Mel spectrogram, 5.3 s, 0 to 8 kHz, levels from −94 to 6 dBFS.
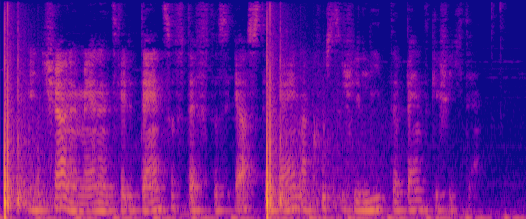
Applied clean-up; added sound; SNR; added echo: none; Fireworks; -4 dB; none.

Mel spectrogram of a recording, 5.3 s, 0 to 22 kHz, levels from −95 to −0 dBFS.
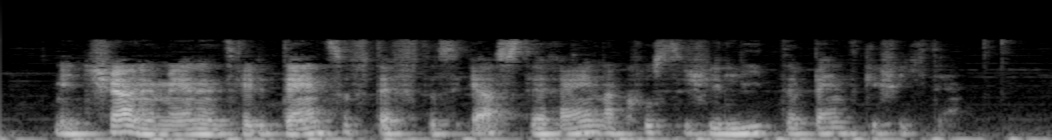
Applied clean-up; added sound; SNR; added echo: none; none; none; none.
